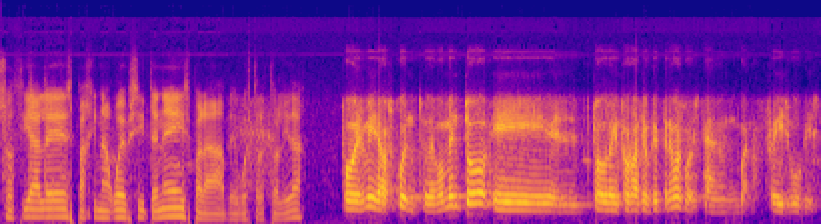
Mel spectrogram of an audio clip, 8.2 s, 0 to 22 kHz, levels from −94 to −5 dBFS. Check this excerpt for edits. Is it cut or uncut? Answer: cut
